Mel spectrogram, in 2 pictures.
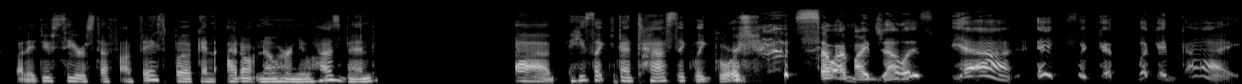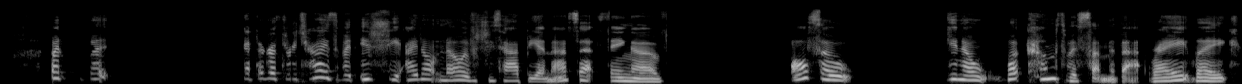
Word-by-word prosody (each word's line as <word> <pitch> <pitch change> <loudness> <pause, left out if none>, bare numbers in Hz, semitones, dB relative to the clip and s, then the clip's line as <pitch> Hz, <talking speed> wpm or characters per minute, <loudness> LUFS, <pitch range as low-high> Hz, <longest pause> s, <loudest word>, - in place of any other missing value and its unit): but - - -4
I - - 0
do 155 - -2
see 155 +1 -3
her 140 -1 +1
stuff 135 -1 -5
on - - -4
Facebook, 145 -10 +1
and 130 +1 -1
I 140 0 +2
don't 145 -2 +1
know 130 0 +3
her 130 -2 +2
new 120 +1 +2
husband. 140 - +2 1.4
Uh, 70 0 +5 0.2
he's, 190 +5 -3
like, 205 - 0
fantastically 165 +1 0
gorgeous, - - +4 0.4
so 465 -1 +6
am - - +4
I - - +6
jealous? 285 - +3 0.2
Yeah, 405 +2 +5 0.3
he's 435 -2 -3
a - - -35
good - - -4 0.3
looking 480 -3 -7 0.3
guy. 425 +2 -3 0.6
But 285 -1 -1 0.2
but 250 - -9 1.4
it 250 -3 -7
took 270 0 -10
her 265 - 0
3 240 -1 -13
tries, 300 +4 -4
but 215 -1 -8
is 235 0 -2
she 200 -3 -7
I 215 +2 -4
don't 235 -3 -7
know 190 +2 -3
if 175 -4 -5
she's 160 -1 -10
happy, 165 -4 -4
and 130 - -3
that's 200 - -2
that 190 -2 -1
thing 160 -2 0
of 130 -2 +1 1.3
Also, 225 -9 +2 0.9
you 240 0 0
know, 200 -2 +1 0.2
what 245 +3 0
comes 250 +2 +2
with 150 -1 -2
some - - -1
of - - -6
that? - - -2
Right? 160 +8 +2
Like 150 -2 +2
195 Hz, 150 wpm, -24 LUFS, -, 1.4 s, so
